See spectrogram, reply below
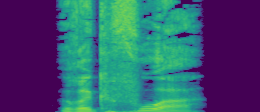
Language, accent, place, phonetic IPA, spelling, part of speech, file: German, Germany, Berlin, [ˌʁʏk ˈfoːɐ̯], rück vor, verb, De-rück vor.ogg
- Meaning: 1. singular imperative of vorrücken 2. first-person singular present of vorrücken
